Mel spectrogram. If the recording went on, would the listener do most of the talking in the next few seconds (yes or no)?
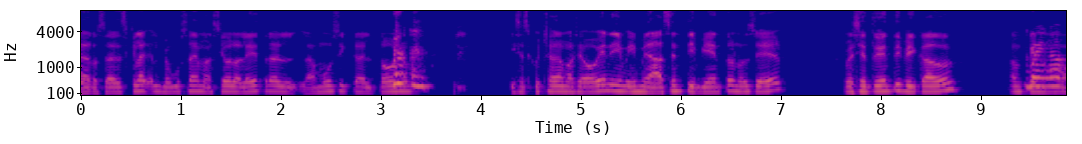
yes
